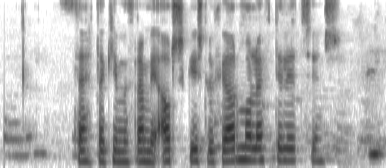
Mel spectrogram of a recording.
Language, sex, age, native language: Icelandic, female, 40-49, Icelandic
